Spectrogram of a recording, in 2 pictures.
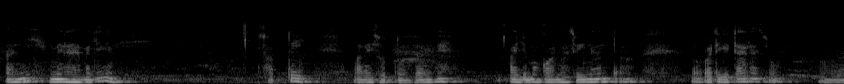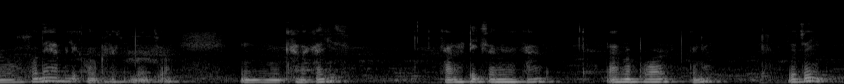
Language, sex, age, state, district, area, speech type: Nepali, male, 18-30, West Bengal, Kalimpong, rural, spontaneous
